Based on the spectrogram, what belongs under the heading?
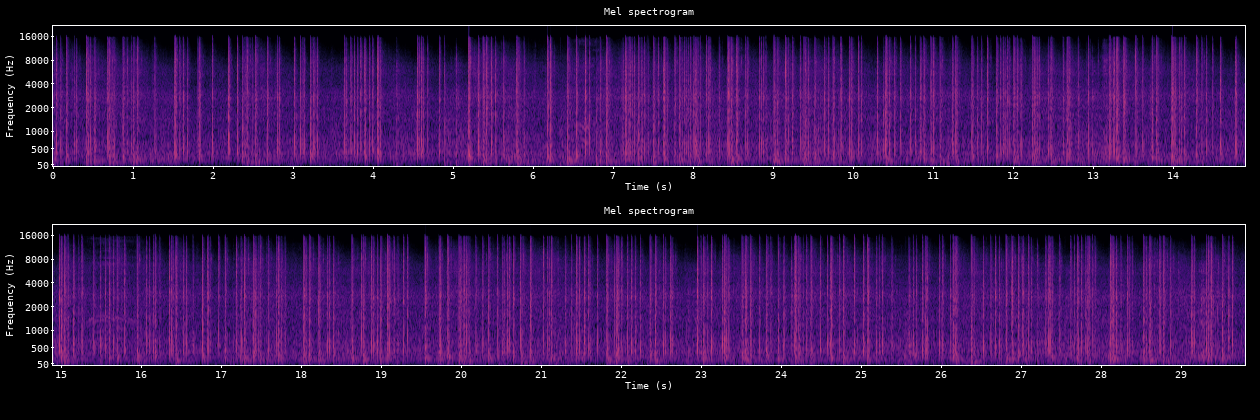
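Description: Fireworks finale: aerial shells bursting in a dense, continuous barrage, the bangs overlapping too fast to count.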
